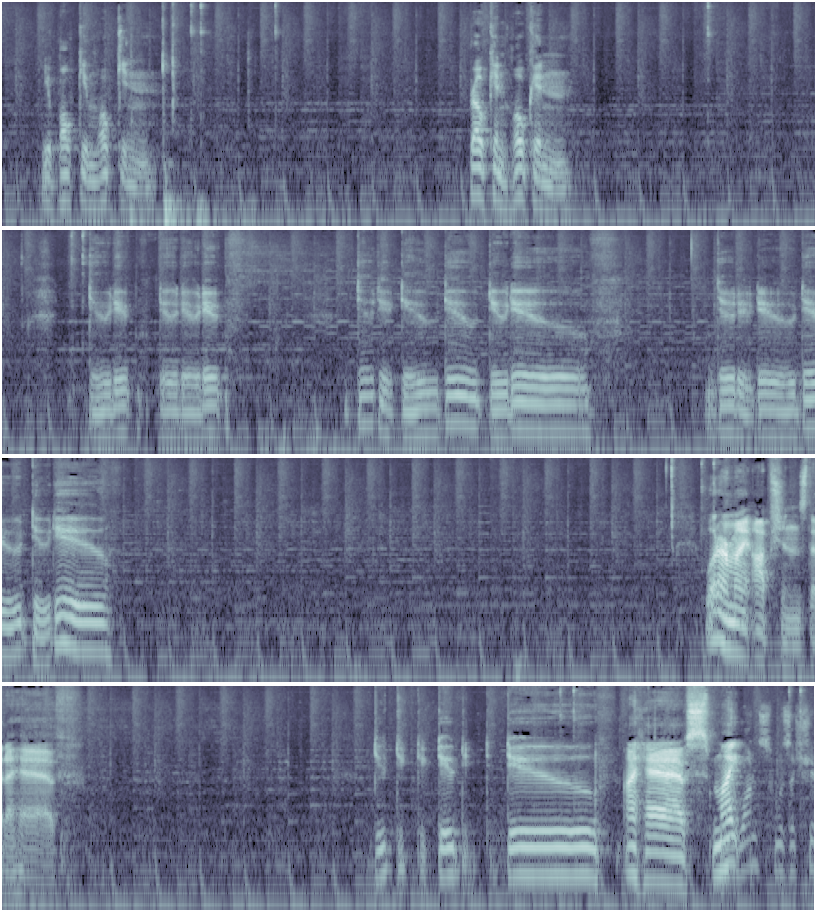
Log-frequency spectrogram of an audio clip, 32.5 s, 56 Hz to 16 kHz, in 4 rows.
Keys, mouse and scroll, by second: 1.6 i, 2.8-7.2 drag.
